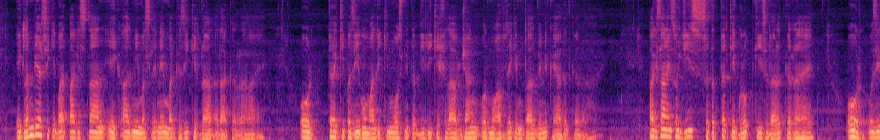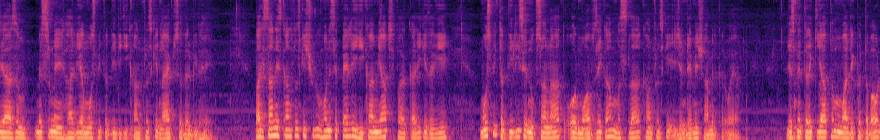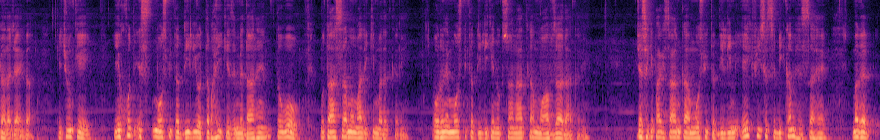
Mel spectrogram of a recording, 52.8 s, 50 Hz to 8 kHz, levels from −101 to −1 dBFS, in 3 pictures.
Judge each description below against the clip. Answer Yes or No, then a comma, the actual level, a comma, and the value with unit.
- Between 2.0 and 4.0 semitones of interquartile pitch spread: Yes, average, 2.9 semitones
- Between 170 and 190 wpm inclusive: No, average, 160 wpm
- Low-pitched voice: Yes, low, 105 Hz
